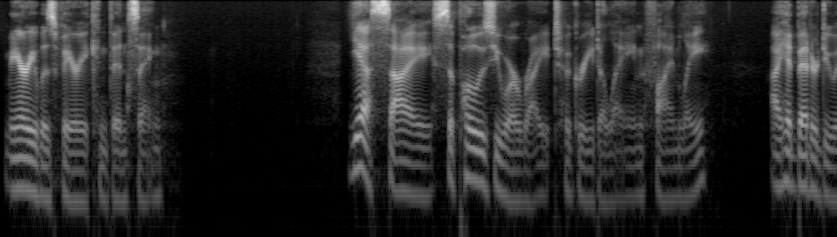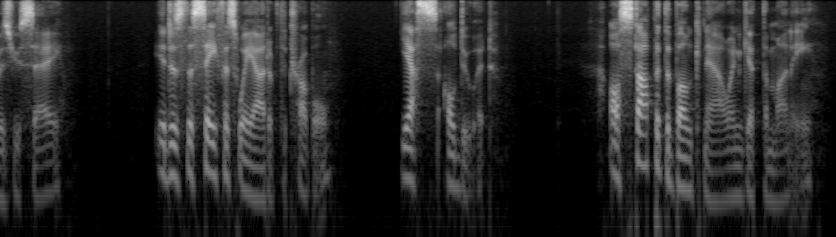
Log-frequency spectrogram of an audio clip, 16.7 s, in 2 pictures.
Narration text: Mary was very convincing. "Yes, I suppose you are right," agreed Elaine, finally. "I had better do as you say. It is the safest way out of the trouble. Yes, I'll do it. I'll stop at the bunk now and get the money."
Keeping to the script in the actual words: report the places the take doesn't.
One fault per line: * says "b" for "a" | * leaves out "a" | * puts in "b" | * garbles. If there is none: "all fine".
all fine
